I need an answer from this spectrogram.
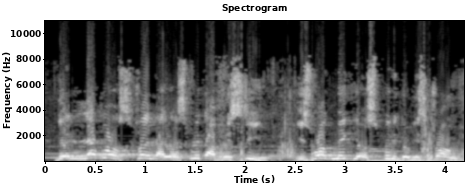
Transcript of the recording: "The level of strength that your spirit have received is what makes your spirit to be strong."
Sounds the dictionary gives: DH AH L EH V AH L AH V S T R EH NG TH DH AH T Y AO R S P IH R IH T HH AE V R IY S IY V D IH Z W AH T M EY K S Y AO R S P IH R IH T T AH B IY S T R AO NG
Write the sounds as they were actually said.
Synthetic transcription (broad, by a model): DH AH L EH V AH L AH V S T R EH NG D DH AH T Y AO S P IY R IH T HH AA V R IY S IY V D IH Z W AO T M EY K Y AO S P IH R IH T T AH B IY S T R AO NG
